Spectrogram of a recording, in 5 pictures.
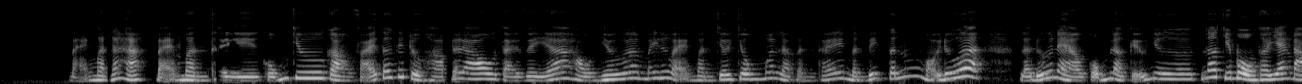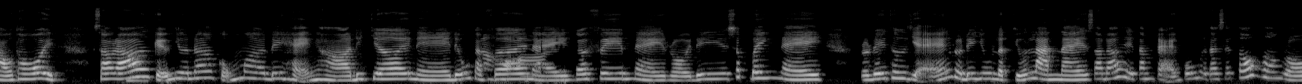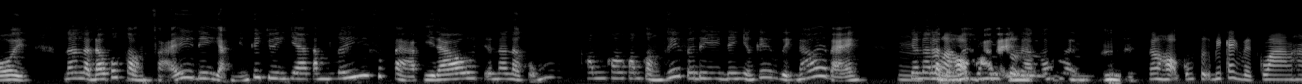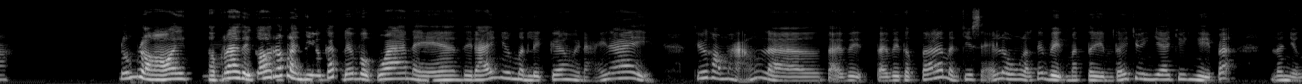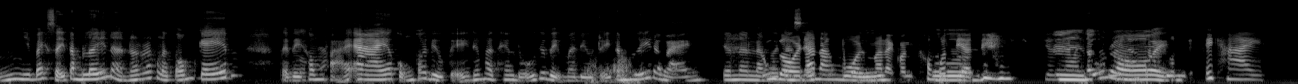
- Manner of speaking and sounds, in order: static; distorted speech; other background noise; tapping; in English: "shopping"; other noise; unintelligible speech; wind; laughing while speaking: "đi"; unintelligible speech
- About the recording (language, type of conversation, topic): Vietnamese, unstructured, Làm thế nào để bạn có thể hỗ trợ bạn bè khi họ đang buồn?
